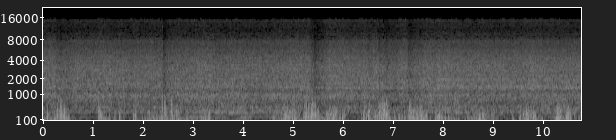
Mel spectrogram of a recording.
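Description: Cake batter being stirred fast by hand in a plastic mixing bowl: a run of dull, irregular thumps and scrapes, with a steady fan-like hum underneath.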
